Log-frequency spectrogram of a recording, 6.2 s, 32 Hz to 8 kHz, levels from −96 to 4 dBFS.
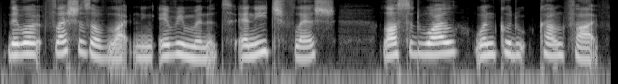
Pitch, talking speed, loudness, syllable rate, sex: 220 Hz, 155 wpm, -18 LUFS, 5.2 syllables/s, female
